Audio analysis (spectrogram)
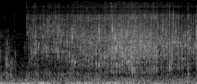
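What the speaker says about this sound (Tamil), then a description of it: "புளி தண்ணி சேர்த்தாச்சு நல்லா கலந்து விட்டுக்கலாம்" Tamarind water is poured into a pot of sambar, making a steady, close trickling and splashing sound that runs alone for about two seconds.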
